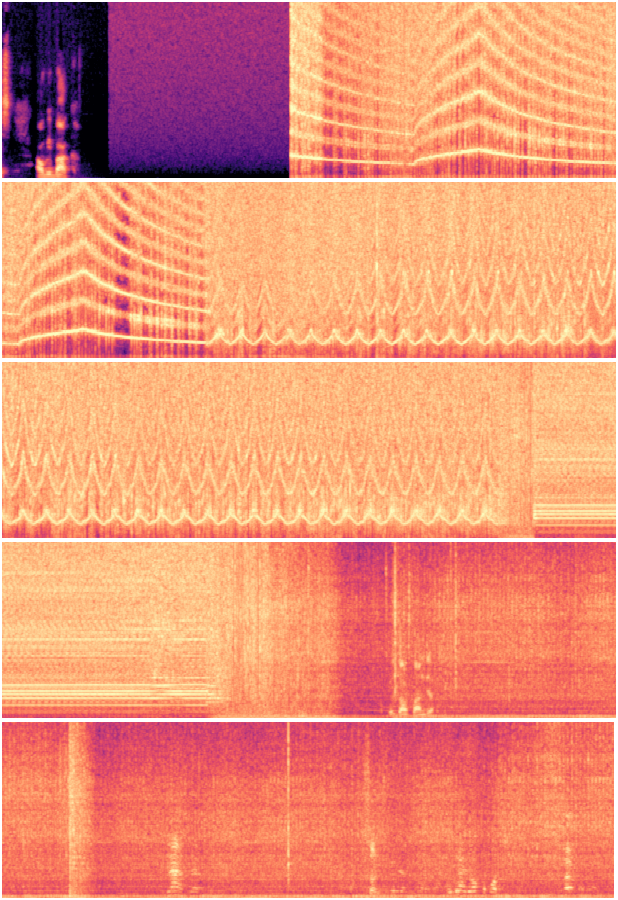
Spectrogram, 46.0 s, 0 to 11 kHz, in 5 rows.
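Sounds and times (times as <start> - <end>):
siren fast yelp: 4.4 - 31.0
siren wailing: 4.4 - 31.1.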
